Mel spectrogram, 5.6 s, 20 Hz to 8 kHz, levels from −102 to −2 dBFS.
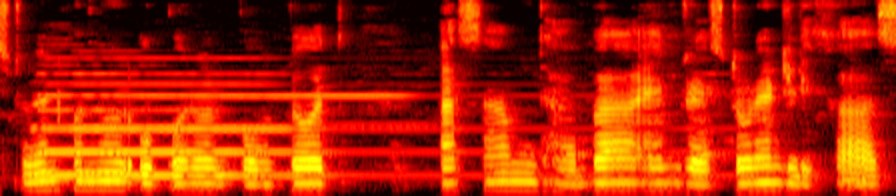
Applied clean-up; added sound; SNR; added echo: classical method log-MMSE.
